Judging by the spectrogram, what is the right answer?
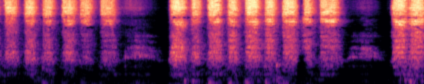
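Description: Sandpaper rubs back and forth in quick, even strokes, loud and close, a rhythmic rasping run that pauses briefly and then resumes.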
